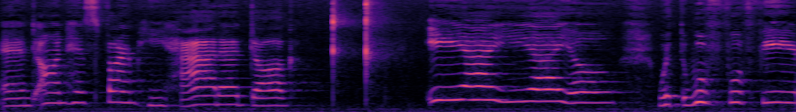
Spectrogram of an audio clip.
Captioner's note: snap fingers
